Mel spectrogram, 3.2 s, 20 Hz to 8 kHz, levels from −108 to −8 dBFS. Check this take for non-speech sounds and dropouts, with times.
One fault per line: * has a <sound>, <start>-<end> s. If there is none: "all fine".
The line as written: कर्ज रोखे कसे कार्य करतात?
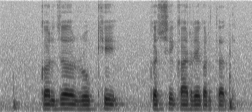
all fine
